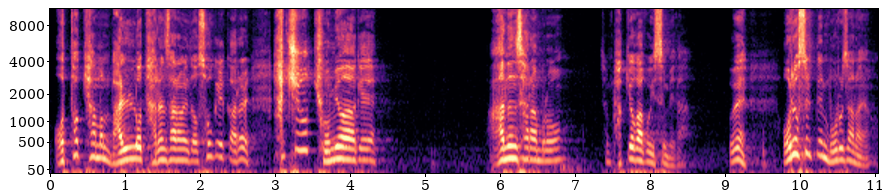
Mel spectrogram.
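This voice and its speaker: A man in his forties preaching a sermon as pastor, moving between quiet asides and loud exclamations. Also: high voice, expressive, moderate pace. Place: church sanctuary.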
